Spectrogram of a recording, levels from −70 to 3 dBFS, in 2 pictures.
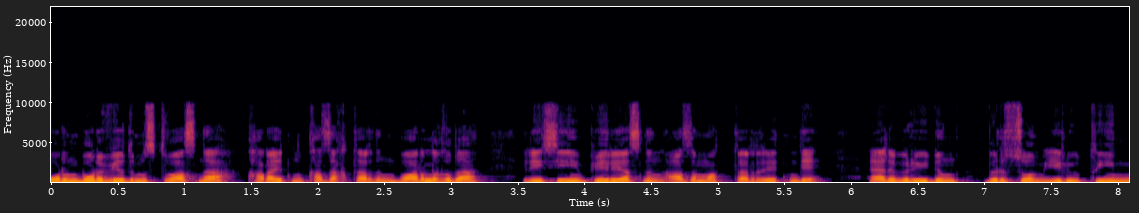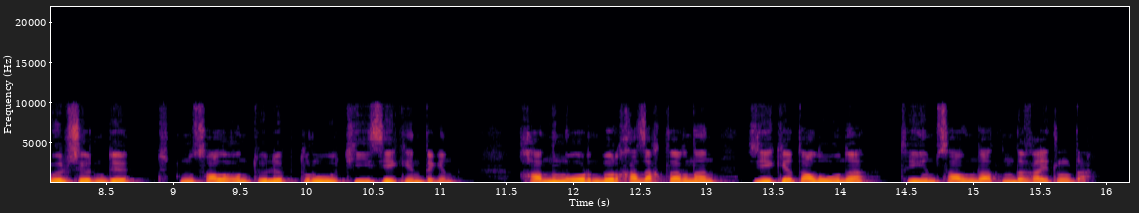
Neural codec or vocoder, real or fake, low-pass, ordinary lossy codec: vocoder, 22.05 kHz, 80 mel bands, Vocos; fake; 9.9 kHz; none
